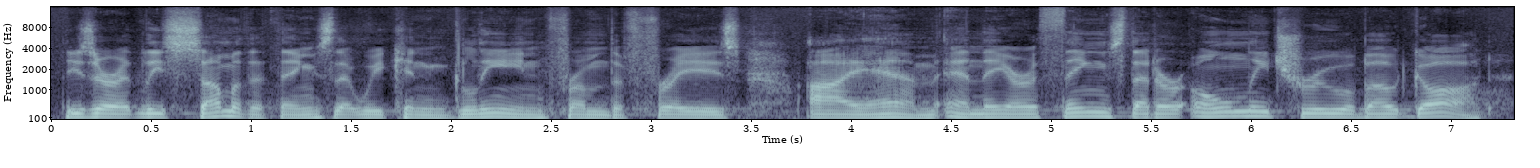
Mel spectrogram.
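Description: A man's voice: steady tone, measured pace, smooth. Emphatic male preacher in a reverberant church. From Canada. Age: 40s. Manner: emphatic preaching, rising in pitch to stress points. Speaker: pastor. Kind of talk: sermon. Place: church sanctuary. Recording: long hall reverb in a church.

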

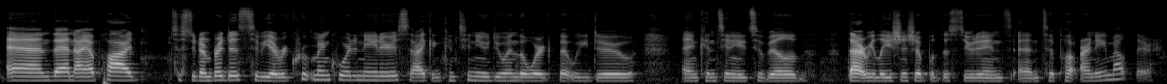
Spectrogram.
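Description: A woman's voice: fairly low pitch, flat delivery, moderate pace, fairly bright tone, smooth. A young woman from Massachusetts introducing herself at a podium, bubbly and informal. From Worcester, Massachusetts. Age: young adult. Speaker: recruitment coordinator. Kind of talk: panel self-introduction. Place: conference room. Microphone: podium microphone.

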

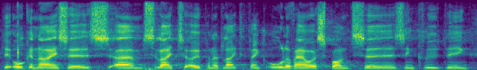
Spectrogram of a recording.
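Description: A middle-aged man moderating a conference panel, speaking haltingly with ums, into a table mic in a large hall. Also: lowish voice, little pitch movement. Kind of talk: conference closing remarks. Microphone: table microphone. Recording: reverberant hall, faint noise.

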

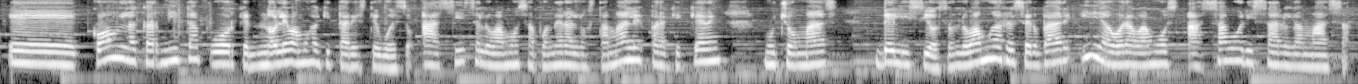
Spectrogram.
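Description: A woman, the host of a cooking channel, explaining each step of a home recipe calmly and with fond diminutives. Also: medium pitch. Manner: calm, explanatory, uses loving diminutives. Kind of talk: step-by-step cooking tutorial voice-over. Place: home kitchen.

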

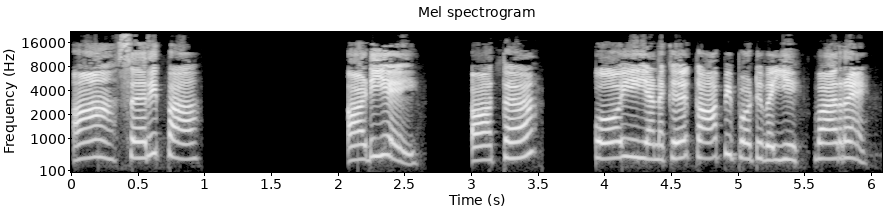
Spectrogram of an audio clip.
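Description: A woman plays a bossy old cartoon mother-in-law with a very high, bright voice. She grumbles sleepily and barks orders. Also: steady tone, slow pace, dry recording, exaggerated voice. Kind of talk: comic cartoon dub.

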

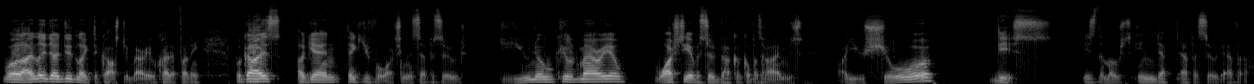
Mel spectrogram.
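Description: A man's voice: low voice, very animated, a little fast, creaky, exaggerated voice. A man voicing a blustery reptile king who hosts a homemade puppet comedy, talking to the camera in a mock-dramatic way. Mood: hosting. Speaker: host.

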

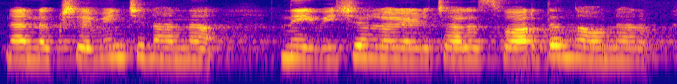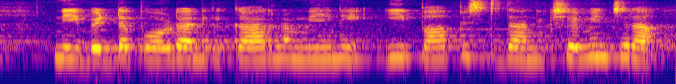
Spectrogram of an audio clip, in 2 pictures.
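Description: A woman's voice: fairly high pitch, level tone, fast, darkish tone, lightly acted. A woman reading the lines of a remorseful middle-aged mother-in-law who sobs as she begs forgiveness, in an echoey room. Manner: sobbing, begging forgiveness. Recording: echoey room with long reverb.

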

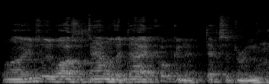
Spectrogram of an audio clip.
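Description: A man's voice: medium pitch, fast, crowd noise, natural voice. Man acting young [name] army recruit, bumbling, polite, stammering, comedy radio skit, echoey and distant recording. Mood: sheepish, earnest. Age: young adult. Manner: stammering, drawling [name] impression. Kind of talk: live old-time radio comedy skit. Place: library room, live performance, indoors. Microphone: stand microphone, distant camera. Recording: echoey room from far off, music.

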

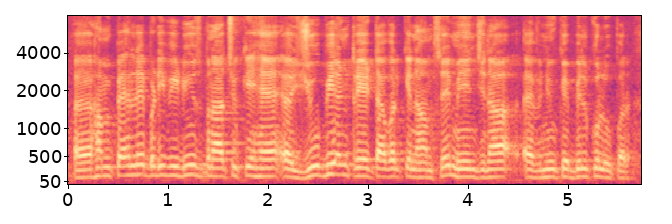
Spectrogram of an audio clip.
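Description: Host, 40s man, Pakistani Urdu accent, mellow slightly high voice, halting explainer delivery, lapel mic, faint room hiss. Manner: hesitant, many filler sounds, steady explanatory tone; seated, gesturing with hands while reading notes. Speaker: property channel host. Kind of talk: explaining a real estate project to camera. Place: indoor office with armchair.

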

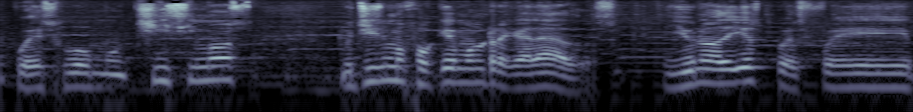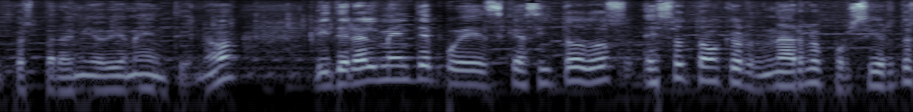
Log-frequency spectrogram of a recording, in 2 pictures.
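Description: A man's voice: fairly high pitch, darkish tone. A young man in his twenties from Peru, with a Peruvian accent, chatting casually through a game tutorial and often checking in with "right?". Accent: Peruvian Spanish. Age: 20s. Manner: chatty, keeps asking "¿está bien?" and "¿no?". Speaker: gaming YouTuber. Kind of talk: casual gameplay tutorial commentary. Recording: faint music in the background.

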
